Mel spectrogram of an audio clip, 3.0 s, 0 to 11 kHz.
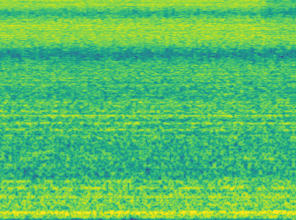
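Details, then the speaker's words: Giles 720 natural gas fryer, 3.5 in water column: steady inducer hum with a low ignition buzz and no burner whoosh; gas fails to ignite, giving flame failure. "so it'll come kick on you can hear the inaugural buzz if it doesn't ignite you'll get a flame fill which is what's going to happen in this instance"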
